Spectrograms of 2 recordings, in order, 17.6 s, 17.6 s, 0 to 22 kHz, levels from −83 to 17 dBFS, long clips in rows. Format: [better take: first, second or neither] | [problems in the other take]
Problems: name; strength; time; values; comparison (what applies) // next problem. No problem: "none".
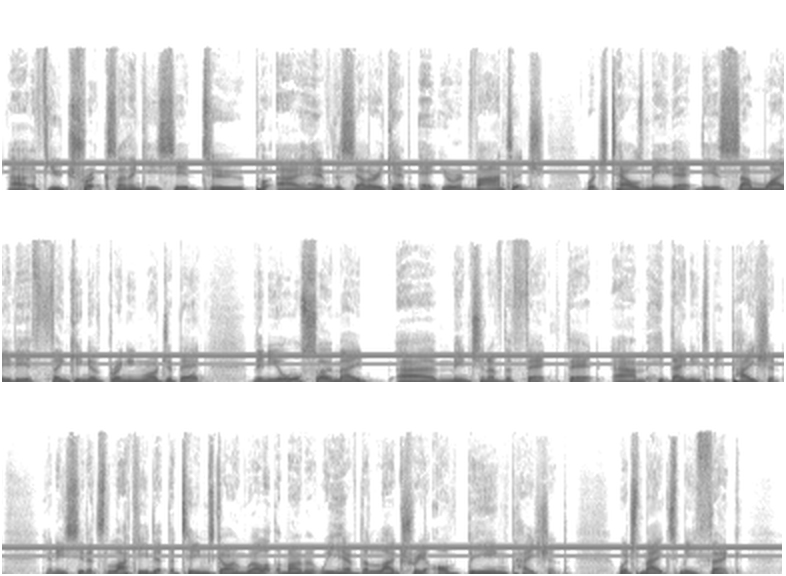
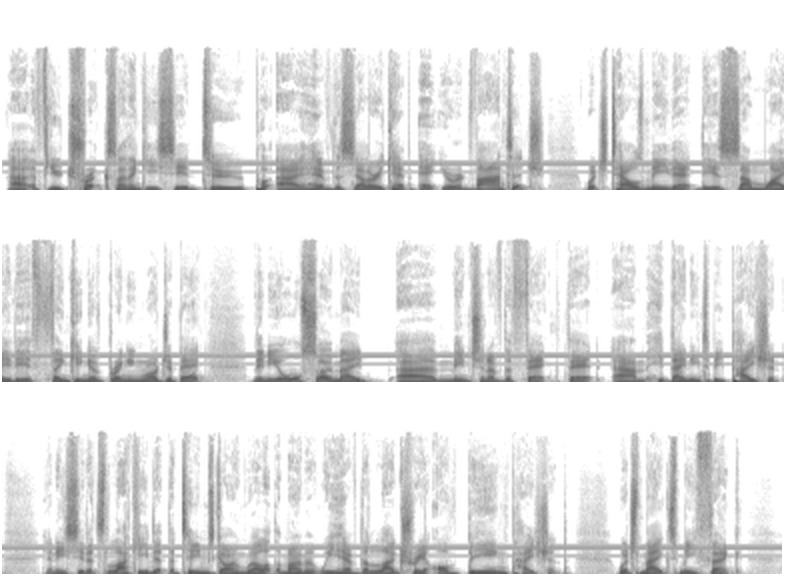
second | high-pitched whine; loud; throughout; 3 kHz, 10 dB below the speech; faint in the second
